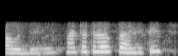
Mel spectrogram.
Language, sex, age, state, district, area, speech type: Kannada, female, 18-30, Karnataka, Belgaum, rural, conversation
